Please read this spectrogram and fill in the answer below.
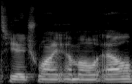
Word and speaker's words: thymol: It's spelled thymol, T-H-Y-M-O-L, but we're supposed to say thymol because it's thyme oil.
